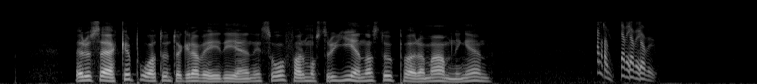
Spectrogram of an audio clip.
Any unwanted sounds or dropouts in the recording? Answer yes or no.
yes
